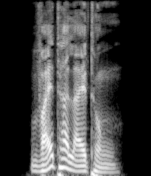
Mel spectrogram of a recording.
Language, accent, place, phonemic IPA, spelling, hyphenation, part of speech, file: German, Germany, Berlin, /ˈvaɪ̯tɐˌlaɪ̯tʊŋ/, Weiterleitung, Wei‧ter‧lei‧tung, noun, De-Weiterleitung.ogg
- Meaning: 1. forwarding 2. redirection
